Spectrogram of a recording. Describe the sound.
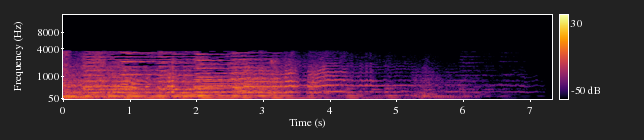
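A mosquito's buzz: a continuous, whining hum that wavers in pitch, holds fairly loud for a few seconds, then gradually fades away toward the end.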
